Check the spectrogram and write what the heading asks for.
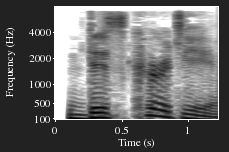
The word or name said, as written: discourteousness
